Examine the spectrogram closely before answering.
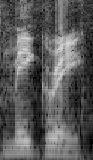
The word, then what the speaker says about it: Maigret: I want to take a point off you for that pronunciation. Can you try again? Maigret. It's Maigret, correct, and well done.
